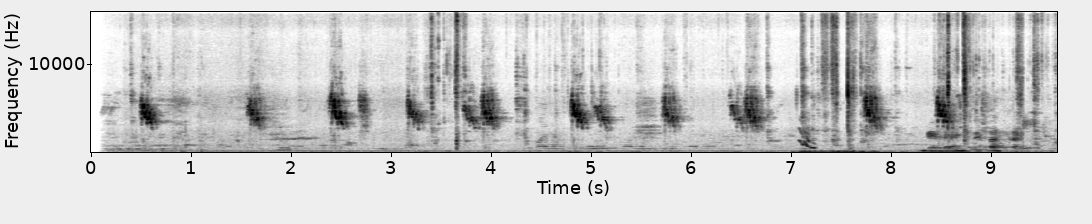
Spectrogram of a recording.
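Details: Female grey francolin calling with short, bright chirps repeated about once a second. The notes are high and slightly rising, and a low steady hum runs underneath.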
